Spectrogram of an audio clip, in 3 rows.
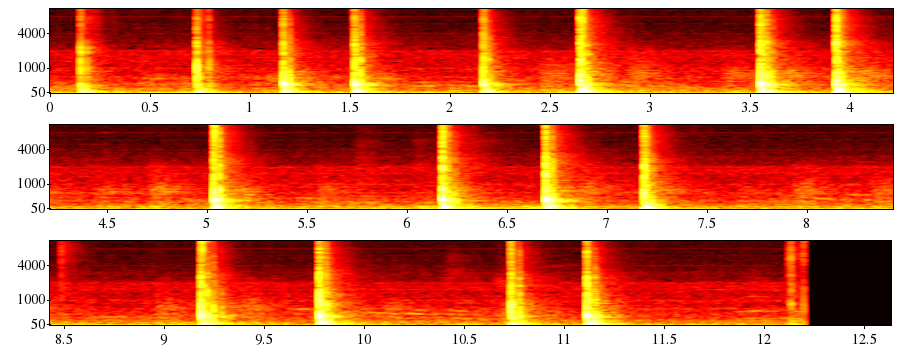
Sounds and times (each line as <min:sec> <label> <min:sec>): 0:00.1 plastic knocking sound 0:10.1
